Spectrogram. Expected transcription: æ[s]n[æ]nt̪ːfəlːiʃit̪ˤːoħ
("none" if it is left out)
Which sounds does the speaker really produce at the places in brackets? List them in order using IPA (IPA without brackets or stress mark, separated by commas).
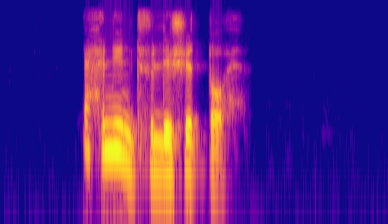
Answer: ħ, i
